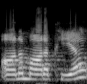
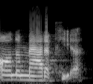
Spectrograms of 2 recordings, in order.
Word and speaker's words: onomatopoeia: there any alternate pronunciations yes there's a slight variant so it can be onomatopoeia or onomatopoeia okay so um is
